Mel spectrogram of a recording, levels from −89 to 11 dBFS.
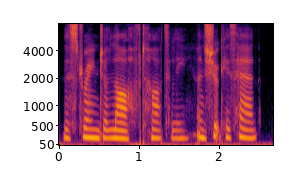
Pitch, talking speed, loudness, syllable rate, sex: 200 Hz, 180 wpm, -15 LUFS, 5.1 syllables/s, female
